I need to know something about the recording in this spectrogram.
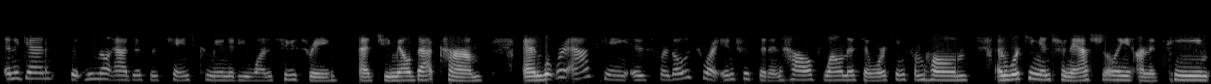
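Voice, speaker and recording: Woman, mid-pitched voice, promotional pitch, dry sound, phone-line audio. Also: no room sound. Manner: slow, careful over numbers and details. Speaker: product presenter. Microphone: call-in line. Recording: tinny phone-like call audio.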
